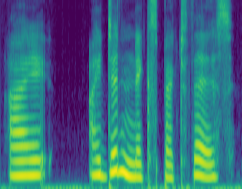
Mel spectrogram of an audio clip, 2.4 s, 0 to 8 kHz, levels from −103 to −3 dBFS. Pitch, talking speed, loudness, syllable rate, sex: 230 Hz, 75 wpm, -16 LUFS, 3.4 syllables/s, female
